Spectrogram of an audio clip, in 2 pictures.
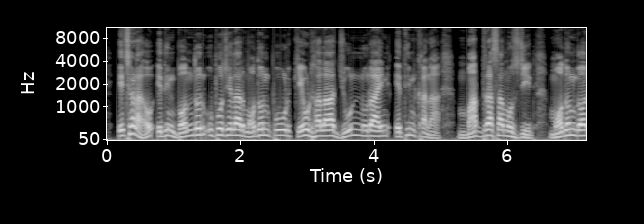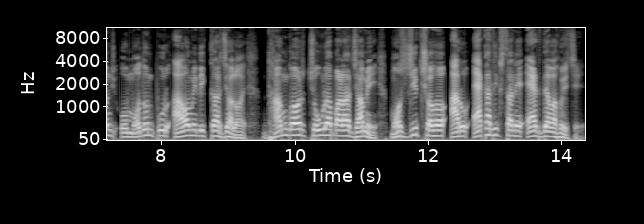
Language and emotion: Bengali, neutral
